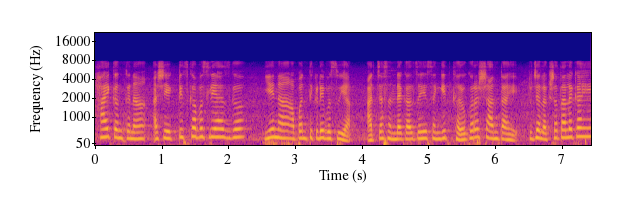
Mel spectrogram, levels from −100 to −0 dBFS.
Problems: constant background noise, background conversations at intervals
